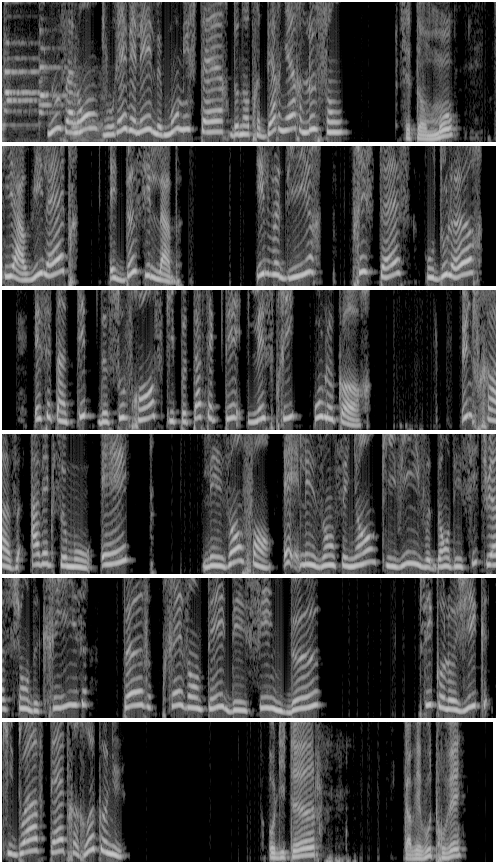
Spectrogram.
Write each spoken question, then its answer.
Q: Auditeur, qu'avez-vous trouvé?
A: Le mot mystère d'aujourd'hui est détresse.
